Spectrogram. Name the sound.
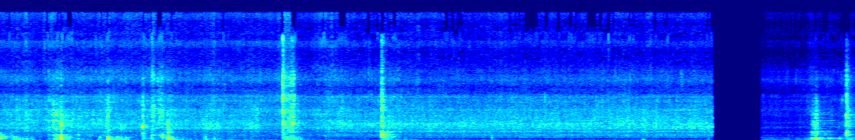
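eggplant (brinjal) cooking in pan for vangi bath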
